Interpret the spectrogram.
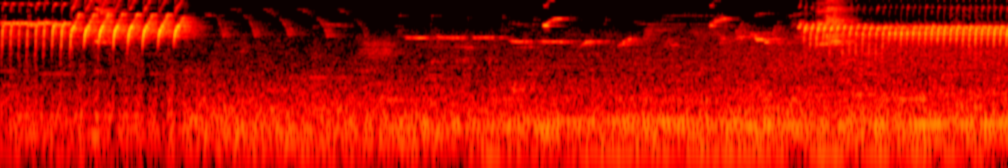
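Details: Farm-bred canary's rolling training song for young birds: a loud fast trill, then a quiet gap with faint distant chips and soft whistles, before another high buzzy roll resumes strongly.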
